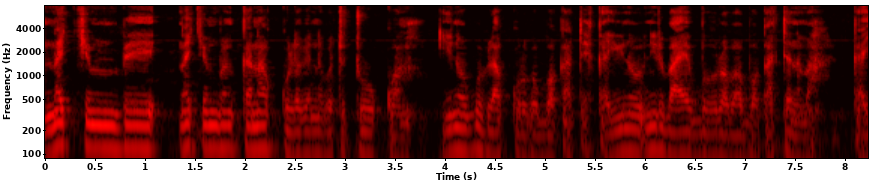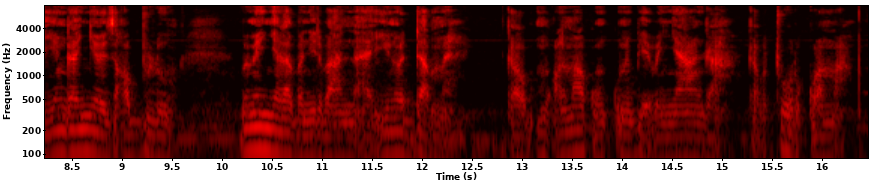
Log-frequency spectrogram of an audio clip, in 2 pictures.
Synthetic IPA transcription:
na˦t͡ʃi˦mb | na˦t͡ʃi˦mbɨ˦ŋka˦na˦ku˨lɨ˨ɡɨ˦nɨ˦bɨ˨tɨ˦tuː˦ko˦m | ji˦no˦ɡ͡bʊ˦bla˦ku˨ɾɨ˨bɨ˨bɔ˦ka˦tɨ˨ka˨jo˦nɨ˦ɾɨ˦ba˦˨jɛ˦ɡ͡bʊ˦bɾo˦ba˨bɔ˨˦ka˦tɨ˦nɨ˨ma˨ka˨ji˦ŋɡa˦ɲɛ˦˨za̰˨ʔa˨bu˦lo˨bɛ˦mɛ˦ɲɛ˦la˨bɨ˨nɨ˦ɾɨ˦ba˨na̰˨ji˦no˦da˨bmɨ˨ka˨mɔ̰˨ʔʊ̰˨lɨ˦maː˦ku˨ŋku˦nɨ˦bi˦ɛ˨bɨ̰˨ɲaː˦ŋɡa˦ka˨bɨ˨tuː˦ɾɨ˨ko˦mːa̰˨

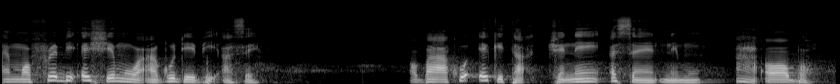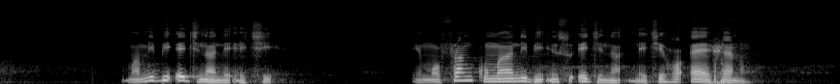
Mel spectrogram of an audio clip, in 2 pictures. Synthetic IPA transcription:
ɛ˨m˨mɔ̃˨fɾɛ˦bi˦ʔæ˦ɕi˨e˦mʊ̃˨wɔ̰˨ʔa˨ɡʊ˦dbḭ˦ʔa˨sɪ˨ | ɔ˨baː˨kʰʊ˦e˦kʰi˨tʰa̰˨t͡ɕᶣʰɪ̃˨nɪ̃˦ɛ˦sɛ̃˨nɪ̃˨mũ˦ | a˦˨ʔɔ˦bɔ̰˨ | mã˨mĩ˦bi˦ʔæ˦d͡ʑi˨nã˨nɛ̰̃˨ʔæ˨t͡ɕʰi˦˨ | m̩˨mɔ̃˨fɾã˦ŋ̩˦kʰũ˦mãː˦nĩ˦bi˨n̩˦su˦ʔæ˦d͡ʑi˨nã̰˨næ̰˨t͡ɕʰi˦ɦɔ˦ʔɛ˦˨ɕᶣɛ˦nʊ̃˨

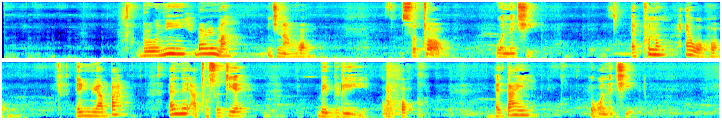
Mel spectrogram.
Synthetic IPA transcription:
bɾo˨nĩ˦bæ˦ɾi˦mã˨˦d͡ʑi˨nã˨hɔ˦ | sʊ˨tʰɔ̰˦ | wɔ˨nɛ̃˨t͡ɕʰi˦ | ɛ˨pʰʊ˦nʊ̃˦ɛ˦wɔ˨hɔ˦ | æ˨nũ˨a˨ba˦ | ɛ˦nɪ̃˦ʔa̰˨tʰʊ˨sʊ˨dɪ˦ɛ˦ | be˨bɾe˨wɔ˨hɔ˦ | ɛ˨dã˦n˨ | wɔ˨nɛ̰̃˨t͡ɕʰi˦

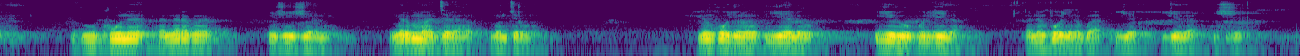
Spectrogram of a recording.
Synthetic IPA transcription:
duː˨pʰuː˦nɨ˦ka˨nɨ˦ɾɨ˦ba˦ | n˦ʒɪ˦n˦ʒɛ˦ɾɨ˨nɨ˨ | nɨ˦ɾɨ˦bmːaː˦˨dɪ˦ɾa˨bʊ˨ndɪ˦ɾɨ˨ʊ˨ | nɨ˦n˦vɔ˦ʔʊ˨jɛ˨no˨jɛ˦lo˨ | je˦ɾo˦o˦leː˦ɡa˨ | ka˨nɨ˦vɔ˦ʔʊ̰˨jɛ˨no˨ɡ͡ba˨jɛ˦leː˦ɡa˨ʒi˨ɛ˦

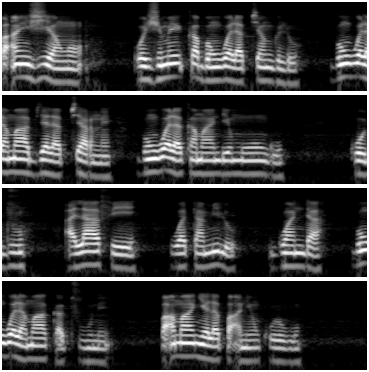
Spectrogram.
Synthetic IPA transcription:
pa˦ʔa˦n˦ʒi˦a˨ŋɔ˨ | o˨ʒɪ˨mɨ˦ka˦bɨ˦nwɔ˦la˨pi˦ɛ˦ŋɡɨ˨lo˨ | bɨ˦nwɔ˦la˨maː˦bɛ˦la˨pɛ˦ɾɨ˨nɨ˨ | bɨ˦nwɔ˦la˨ka˦ma˦n̩˦de˦moː˦ŋɡu˨ | ko˨du˦ | a̰˨laː˦feː˨ | wa˨ta˨mi˦lo˨ | ɡɔ˦nda˨ | bɨ˦nwɔ˦la˨maː˦ka̰˨tʰuː˦nɨ˨ | pa̰˨ʔa˦maː˦ɲɛ˦la˨pa̰˦ʔa̰˨nɨ˨ŋ̩˦kʊ˦ɾɨ˦ɡʊ˦

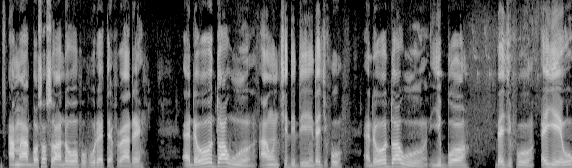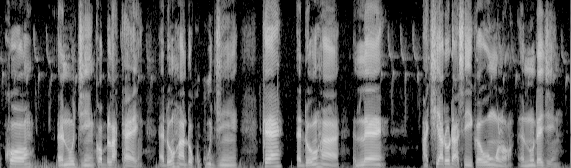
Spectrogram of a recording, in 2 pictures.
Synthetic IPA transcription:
a˨me˨a˨ɡ͡bɔ˨sɔ˦sɔ˦a˨ɖe˦wo˦ɸo˨ɸu˦ɖe˦t̪ɛ˨ɸe˦a˨ɖe˨ | ḛ˨ɖe˨wo˦d̪o˦a˦wu˨a̰˨ŋũ˦ŋ̩˦t͡ɕi˦ɖi˨ɖi˨ɖe˦d͡ʑi˨ɸo˦ | ḛ˨ɖe˨wo˦d̪o˦a˦wu˨ji˨bɔ˦ | ɖe˦d͡ʑi˨ɸo˦e˦je˦wo˦kʰɔ˦ | e˨nũ˦d͡ʑi˨ŋ˦kɔ˦bla˦t̪a˦˨i˨m | ḛ˨ɖe˨wo˦ɦã˦ɖɔ˨ku˦ku˦d͡ʑĩ˦ke˦e˨ɖe˨wo˦ɦã˦le˦ | a̰˨t͡ɕi˦a˨ɖe˦wo˦ɖe˦˨a˨si˦ji˨ke˦wo˦ŋlɔ̰̃˨e˨nũ˦ɖe˦d͡ʑi˦

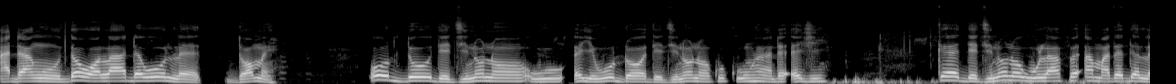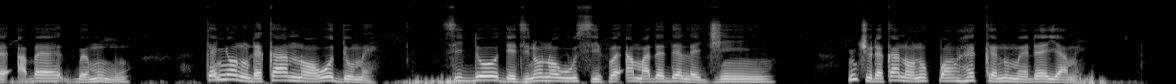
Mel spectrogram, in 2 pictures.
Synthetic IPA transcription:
a˨ɖa˨ŋũ˨d̪ɔ˦wɔ˨la˦ɖɛ˦wo˦lɛ˨ | d̪ɔ˨˦mɛ̰̃˨ | wo˦d̪o˦d̪e˨d͡ʑi˨nɔ̃˦nɔ̃˨wu˨e˦jɛ˦wo˦ɖɔ˦d̪e˨di˨nɔ̃˦nɔ̃˨ku˦ku˦ɦã˦ɖɛ˦ʔe˦d͡ʑi˦ | kɛ˦d̪e˨di˨nɔ̃˦nɔ̃˨wu˨la˦ɸɛ˦ʔa˦mã˨d̪ɛ˦d̪ɛ˦lɛ˨ʔa̰˨bɛ˦ɡ͡bɛ˨mũ˦mũ˦ | kɛ˦ɲɔ̃˦nũ˨ɖɛ˨ka˦nɔ̃˨wo˦d̪o˨mɛ̰̃˨si˨d̪o˦d̪e˨di˨nɔ̃˦nɔ̃˨wu˨si˨ɸɛ˦ʔa˦mã˨d̪ɛ˦d̪ɛ˦lɛ˨d͡ʑĩ˦ | ŋũ˦t͡ʃu˨ɖɛ˨ka˦nɔ̃˨nũ˦k͡pɔ̃˦ɦɛ˦kɛ˦nũ˦mɛ̃˨ɖɛ˦ja˨mɛ̰˨

